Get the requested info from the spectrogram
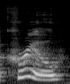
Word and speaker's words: Krewe: You may need the help of a crew to plan this properly. Crew is spelled K-R-E-W-E if it helps.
